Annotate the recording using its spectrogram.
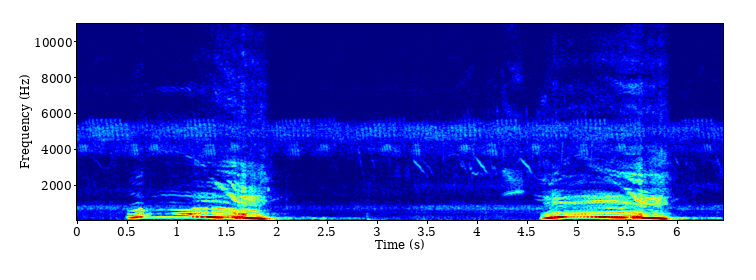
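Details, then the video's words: Lions of the Kambula pride and Ndhzenga males roaring in MalaMala Game Reserve while mating: two deep, throaty grunts about four seconds apart, each rising then sliding downward, with a constant high-pitched insect drone in the background. "Mating and roaring LIONS"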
